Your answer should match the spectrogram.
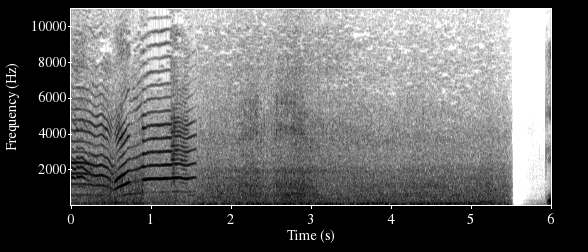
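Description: A child's high, strained voice crying out "Mom! Mom!" over city street traffic, then the traffic alone, a steady low rumble of buses and trucks, which cuts off suddenly near the end.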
